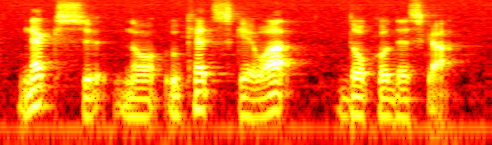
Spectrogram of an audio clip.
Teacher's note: with a rising intonation to indicate that it's a question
